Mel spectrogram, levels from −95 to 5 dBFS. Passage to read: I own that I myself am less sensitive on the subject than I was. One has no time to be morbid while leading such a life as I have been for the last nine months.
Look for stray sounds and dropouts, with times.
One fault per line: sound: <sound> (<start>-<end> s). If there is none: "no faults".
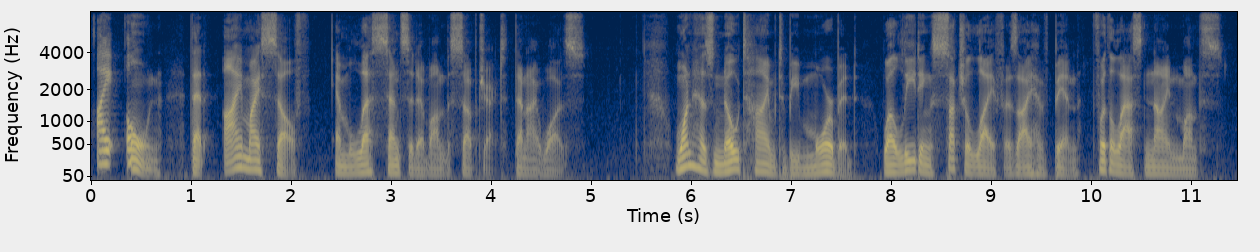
no faults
